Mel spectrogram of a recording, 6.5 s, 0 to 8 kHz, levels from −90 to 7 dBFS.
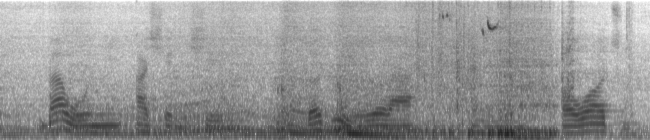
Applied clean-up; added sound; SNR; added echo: none; Motorcycle; -3 dB; none.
